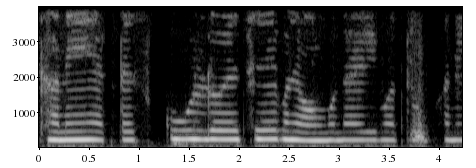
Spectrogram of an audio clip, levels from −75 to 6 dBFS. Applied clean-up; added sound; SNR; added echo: neural mask model RNNoise.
